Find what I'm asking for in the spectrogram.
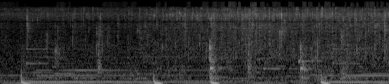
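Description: Ginger, garlic and chili sizzle steadily in hot oil in a pan for a Kathiyavadi dhokli curry, with a few sharp clinks of a spoon stirring against the metal.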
